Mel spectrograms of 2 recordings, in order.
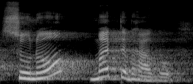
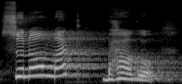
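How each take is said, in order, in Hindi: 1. विराम 'suno' के बाद है, 'mat' से पहले। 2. विराम 'mat' के बाद है, 'bhago' से पहले। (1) "सुनो पहले, मत भागो, भागना नहीं" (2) "सुनो मत भागो मतलब सुनना नहीं है, सिर्फ भागना है"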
